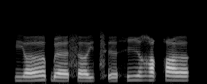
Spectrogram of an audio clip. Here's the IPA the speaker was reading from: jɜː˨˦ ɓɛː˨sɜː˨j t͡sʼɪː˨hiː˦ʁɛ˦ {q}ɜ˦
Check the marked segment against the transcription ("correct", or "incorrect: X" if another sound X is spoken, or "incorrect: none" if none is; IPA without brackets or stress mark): correct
